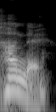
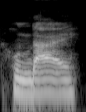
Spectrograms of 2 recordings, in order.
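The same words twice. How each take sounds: First: The name ends rhyming with Sunday. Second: The name ends not rhyming with Sunday. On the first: The speaker calls it right. "it rhymes with Sunday" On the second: The speaker calls it wrong. "not Hyundai or anything like that"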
